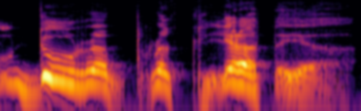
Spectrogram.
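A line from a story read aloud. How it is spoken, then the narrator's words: Enraged hoarse wheeze. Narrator (Russian): С глазами, налитыми кровью, Никанор Иванович ... хрипя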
